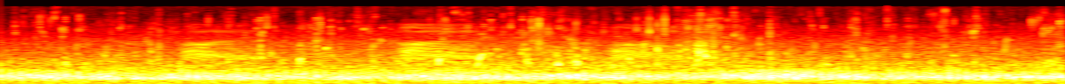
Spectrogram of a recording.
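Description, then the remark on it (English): A dense, unbroken chorus of frogs and toads croaking and trilling together, steady and fairly loud throughout, with many overlapping calls and a few higher chirps standing out. “The social life of frogs and toads is a less precarious affair.”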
